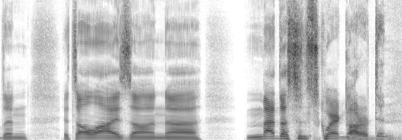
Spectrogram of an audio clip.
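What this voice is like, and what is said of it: Poor imitation of another person's voice. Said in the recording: “my awful Iron Sheik impersonation”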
